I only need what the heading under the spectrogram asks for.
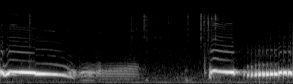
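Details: Red-eyed albino white dove calling hard while nodding, a lure to make a silent dove respond: a sustained coo sliding down into softer trailing notes, a pause, then a sharp rising note and a new pulsing coo.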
